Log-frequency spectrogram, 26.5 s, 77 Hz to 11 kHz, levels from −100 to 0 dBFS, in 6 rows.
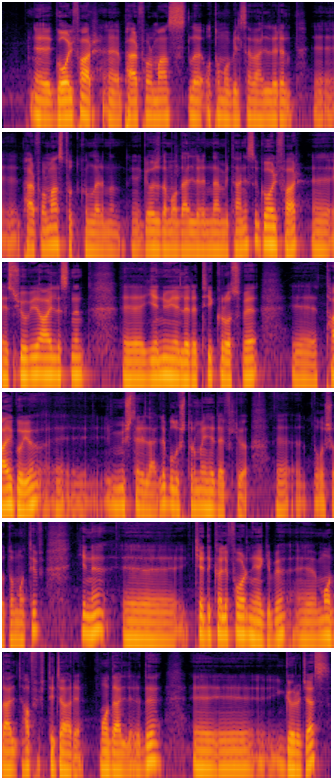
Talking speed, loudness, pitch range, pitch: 100 wpm, -26 LUFS, 110-130 Hz, 115 Hz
